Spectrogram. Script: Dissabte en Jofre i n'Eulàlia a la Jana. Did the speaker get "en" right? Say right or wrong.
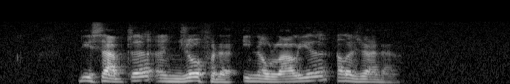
right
